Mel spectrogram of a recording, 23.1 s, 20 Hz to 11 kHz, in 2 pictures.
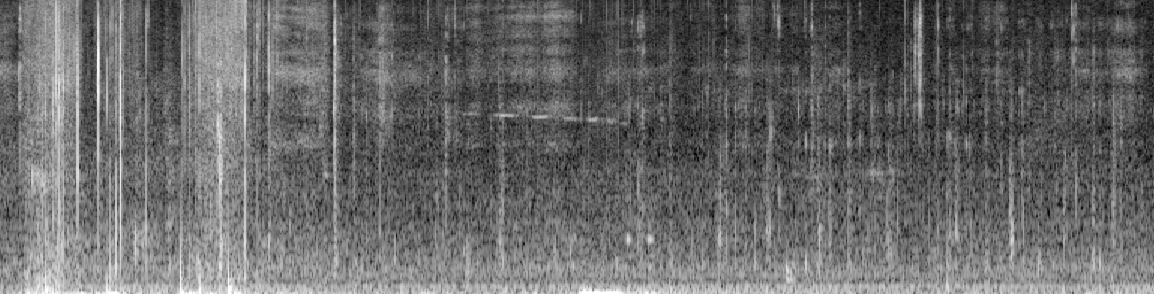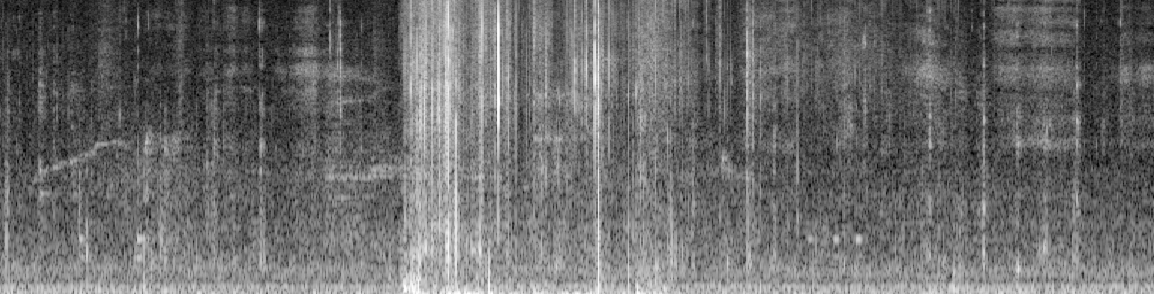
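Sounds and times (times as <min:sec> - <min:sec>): paper packaging crinkling and tearing: 0:00.0 - 0:03.7, 0:15.6 - 0:20.5
quiet chewing: 0:00.0 - 0:23.0.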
